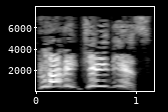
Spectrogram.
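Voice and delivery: very high, slow squawking parrot. A narrator's reading. Parrot answering the captain, squawking very high. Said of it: "squawked the parrot".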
